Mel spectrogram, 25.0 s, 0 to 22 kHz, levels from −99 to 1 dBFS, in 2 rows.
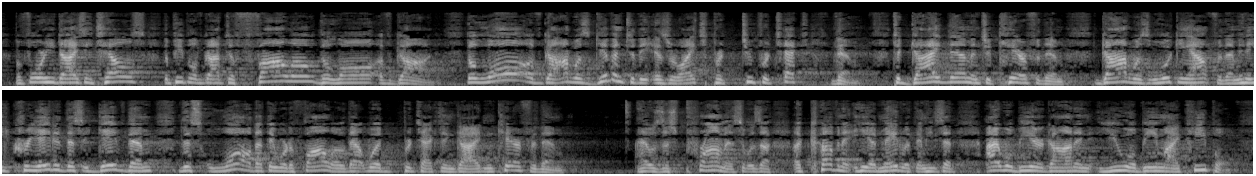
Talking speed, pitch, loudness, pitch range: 220 wpm, 175 Hz, -33 LUFS, 155-200 Hz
